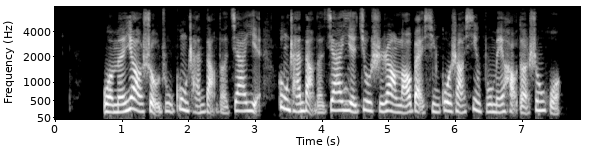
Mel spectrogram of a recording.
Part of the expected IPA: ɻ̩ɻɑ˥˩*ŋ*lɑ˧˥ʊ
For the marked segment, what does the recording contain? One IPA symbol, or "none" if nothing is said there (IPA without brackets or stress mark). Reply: ŋ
